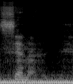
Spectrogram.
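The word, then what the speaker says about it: Sena: see you in senna it's like s-e-n-a but it's pronounced like s-e-n-n-a you can look it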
